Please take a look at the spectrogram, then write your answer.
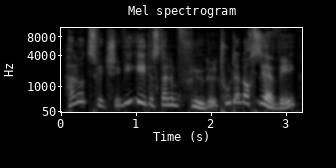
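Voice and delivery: high magpie voice, full of pity; sympathetic magpie. Acted. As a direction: ask after the hurt wing kindly. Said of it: "fragte sie mitleidig".

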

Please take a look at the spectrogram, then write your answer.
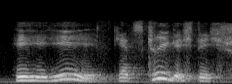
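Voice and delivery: loud, gloating mock laugh into a drawn-out threat; villain's shout. A narrator's reading. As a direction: shout it slowly like a storybook villain. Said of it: "schrie er und stürzte".

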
